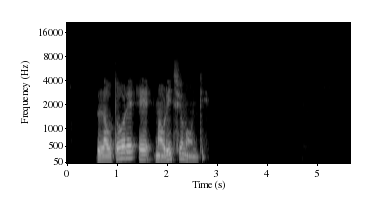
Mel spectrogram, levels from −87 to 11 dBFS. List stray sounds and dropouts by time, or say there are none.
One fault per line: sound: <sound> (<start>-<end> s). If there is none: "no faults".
no faults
